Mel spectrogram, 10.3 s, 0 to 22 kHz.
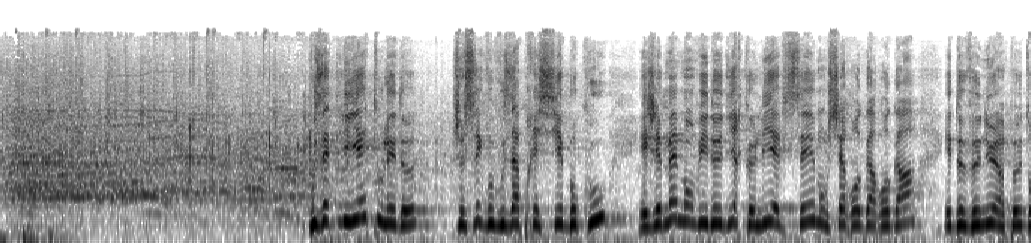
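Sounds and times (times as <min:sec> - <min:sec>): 
audience applause at a cultural institute venue in Congo: 0:00.0 - 0:05.1
speech: 0:03.1 - 0:10.2.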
